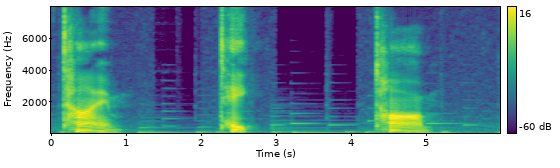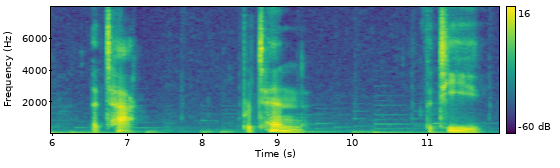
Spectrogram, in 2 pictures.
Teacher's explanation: we hear that air but what about the different types so we do have like the other stop sounds a strong or aspirated version and this we really want to hear that air nice and crisp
